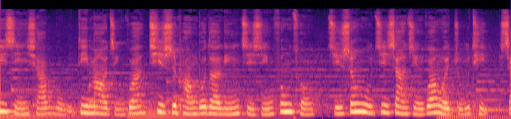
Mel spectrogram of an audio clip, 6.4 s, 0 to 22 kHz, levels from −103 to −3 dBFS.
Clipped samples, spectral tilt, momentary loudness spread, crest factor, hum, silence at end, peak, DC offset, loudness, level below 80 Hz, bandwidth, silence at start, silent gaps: under 0.1%; -5 dB/octave; 9 LU; 14 dB; none; 0 s; -6 dBFS; under 0.1%; -20 LUFS; -48 dBFS; 16 kHz; 0 s; none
